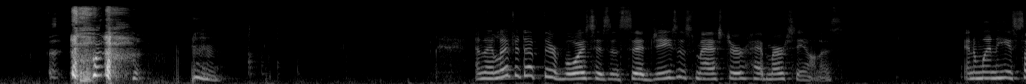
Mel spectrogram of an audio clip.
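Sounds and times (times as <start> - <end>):
person reading aloud from the Bible coughing: 0.5 - 1.4
softer throat clearing: 0.5 - 2.2
speech: 5.2 - 8.5, 9.6 - 10.2.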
